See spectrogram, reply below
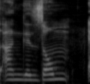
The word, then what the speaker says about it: Anguesom: My Instagram name right now is Anguesom X. It's A N G U E S O M X. I put the X there because you know the O is silent.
